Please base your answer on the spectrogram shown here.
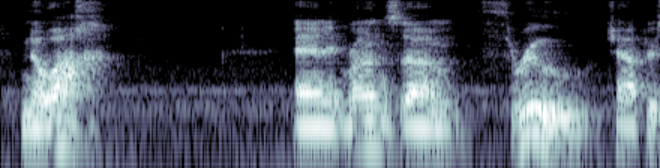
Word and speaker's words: Noah: Chapter 60 begins with, it's titled A Fragment of the Book of Noah, properly pronounced Noach.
